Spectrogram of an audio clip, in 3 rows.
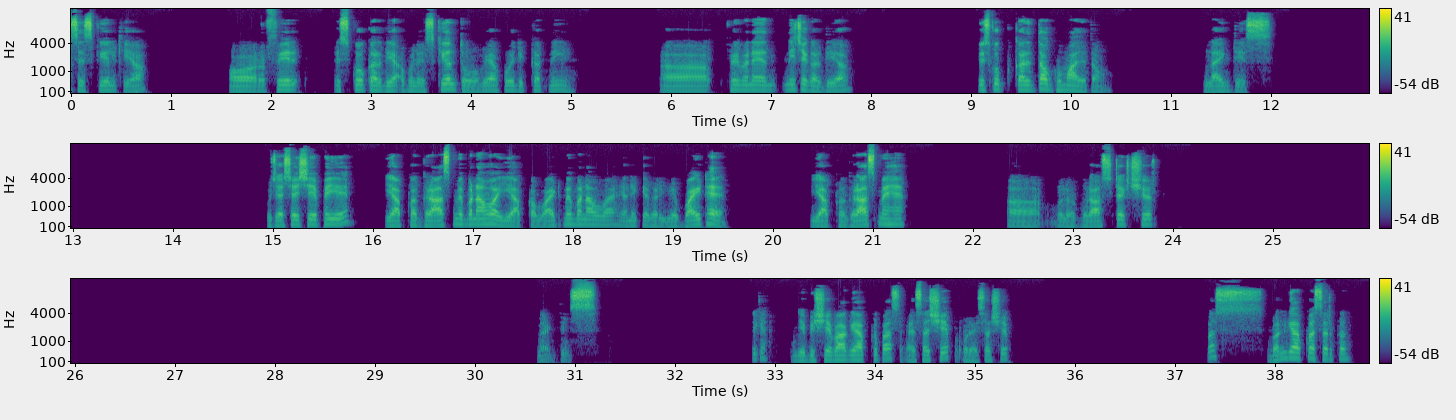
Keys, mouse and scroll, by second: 6.3 click, 7.4-8.7 drag, 9.4 click, 10.5-13.3 drag, 13.7-14.7 alt+middle drag, 15.3 middle click, 17.1 click, 18.2 click, 20.2 click, 23.8 click, 25.3 click, 27.0-28.2 drag, 28.8-30.2 drag, 30.7 click, 33.2 alt+click, 35.4 click.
